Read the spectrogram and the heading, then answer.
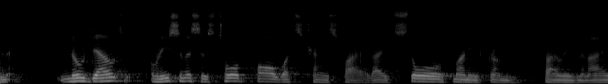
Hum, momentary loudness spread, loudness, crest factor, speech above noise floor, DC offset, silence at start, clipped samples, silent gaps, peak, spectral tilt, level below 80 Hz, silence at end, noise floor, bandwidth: none; 13 LU; -44 LUFS; 20 dB; 22 dB; under 0.1%; 0 s; under 0.1%; none; -24 dBFS; -5.5 dB/octave; -88 dBFS; 0 s; -66 dBFS; over 20 kHz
